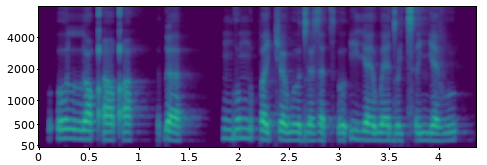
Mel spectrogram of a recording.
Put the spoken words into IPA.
ʔo lːoqʼejqʼə | ɗɐ | ŋɡoŋə pɐcœ wʊdlœzɐ t͡sʼʊʔi jɛ wɛdoj t͡sʼə ɲɛvu

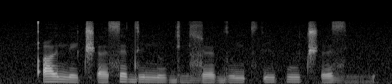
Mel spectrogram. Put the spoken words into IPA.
qʼo˧ə̯ne˨ t͡ʃʼɐ˨sə˦dɨ˧ nu˧ɡe̤˧ɮœ˨ ɡu˨nt͡sʼɨ˧pu˦t͡ʃʼə˨˦ ze̤˨

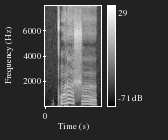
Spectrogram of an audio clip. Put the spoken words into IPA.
kʷʼə̃ɾø ʃø

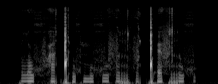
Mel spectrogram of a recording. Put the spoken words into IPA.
lˠoxʷhaǃʼɪxʷmʌ xʷɘforfo ǃʼɛfroxʷ

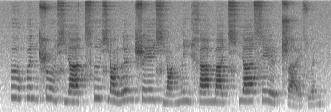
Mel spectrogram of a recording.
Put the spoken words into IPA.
ɤ˥˧pə˥˧nʂo˥˩ʊ̯ɕjä˧˥ t͡sʰɹ̩˥ɕjɑ˨ʊ̯ lə˥nʂe˥ɪ̯ ɕjɑ˧˥ŋli˥˩xä˥mä˥ t͡ɕʰjä˥se˥˩ɪ̯ ʈ͡ʂa̰˨˩ɪ̯swə˦n

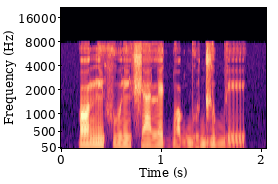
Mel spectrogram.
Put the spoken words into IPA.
ɔ˦nĩ˦fu˧ ɾĩ˧ʃa˧ lɛ˧ɡ͡bɔ˨ɡ͡bu˨˦d͡ʒu˦˨ be˨

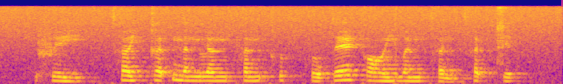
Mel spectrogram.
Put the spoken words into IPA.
fe˨˩j | t̪ʰɐ˨˧j kɐ˨˥t̚ŋɐ˨nlɐ˨ŋ pʰɐ˨˥ŋkʰʊ˨˥k̚ pʰo˨˩wt̪ɛː˥kɔː˨jwɐ˨˧n t̪ʰɐ˨˩nt̪ʰɐ˧t̚t͡sɪ˨k̚

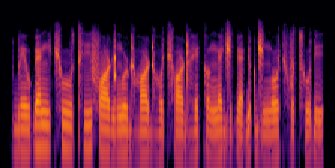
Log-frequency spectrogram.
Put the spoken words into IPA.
beːu̯ɠɛŋi t͡ʃʰuː tʰifɔːɖ ŋu ɖʱɔːɖʱot͡ʃʰɔː ɖʱekɤ ŋɛd͡ʒi ɠɛɠep d͡ʒiŋoːt͡ʃfo t͡sʰuɗi

